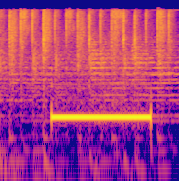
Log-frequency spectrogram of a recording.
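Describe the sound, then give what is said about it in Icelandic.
A steady telephone dial tone holds one even pitch for about a second, starting and stopping abruptly over a low background murmur. “ég ætla að hringja hana Jónu Margréti”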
